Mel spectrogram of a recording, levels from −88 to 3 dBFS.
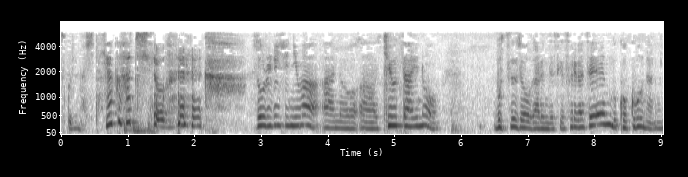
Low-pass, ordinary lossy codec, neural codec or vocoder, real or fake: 7.2 kHz; MP3, 24 kbps; vocoder, 44.1 kHz, 128 mel bands every 512 samples, BigVGAN v2; fake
